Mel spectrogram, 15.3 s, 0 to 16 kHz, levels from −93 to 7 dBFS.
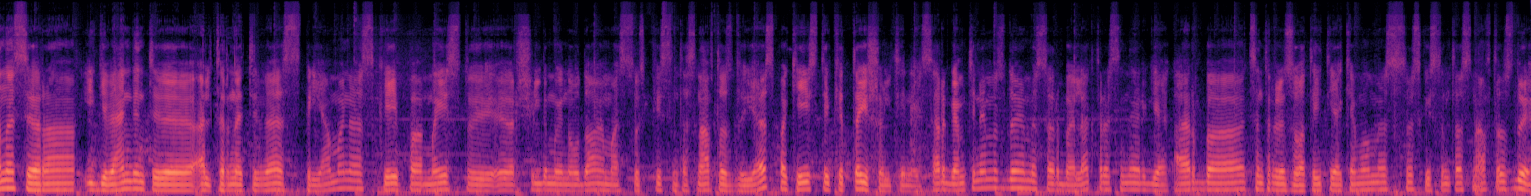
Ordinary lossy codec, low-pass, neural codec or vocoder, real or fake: Opus, 16 kbps; 14.4 kHz; none; real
